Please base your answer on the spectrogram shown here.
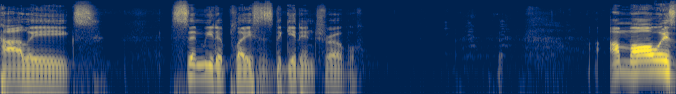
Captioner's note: audience laughs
